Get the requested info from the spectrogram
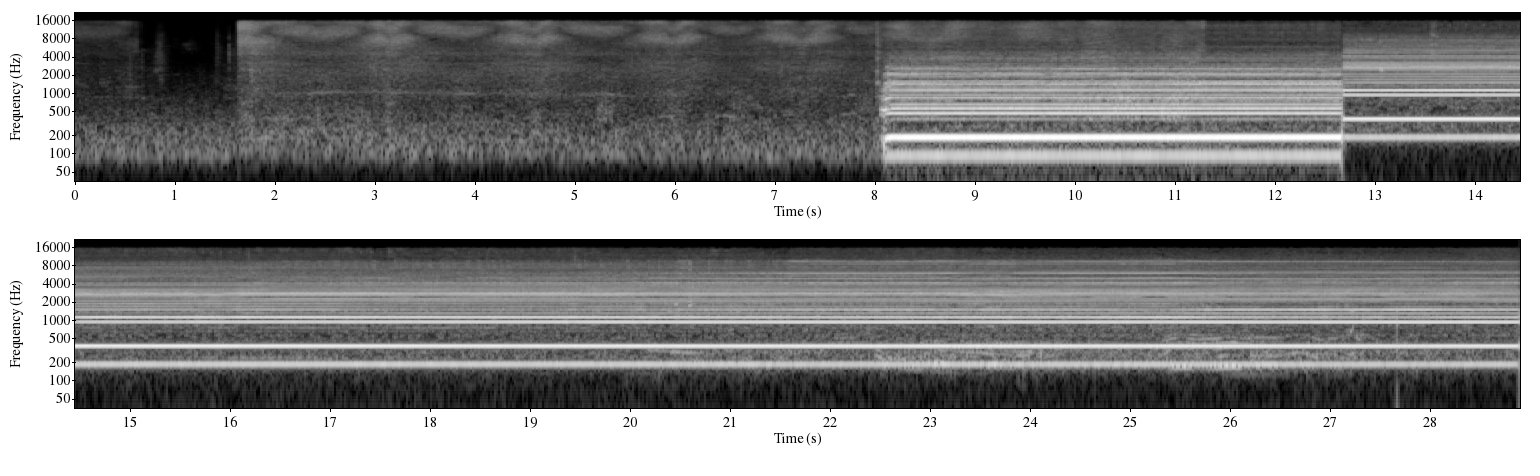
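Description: Air spray gun hissing for several seconds as it sprays finish. About eight seconds in, a loud steady chord of background music cuts in, changes to a new held chord a few seconds later, and holds.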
